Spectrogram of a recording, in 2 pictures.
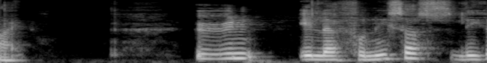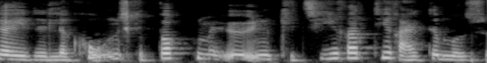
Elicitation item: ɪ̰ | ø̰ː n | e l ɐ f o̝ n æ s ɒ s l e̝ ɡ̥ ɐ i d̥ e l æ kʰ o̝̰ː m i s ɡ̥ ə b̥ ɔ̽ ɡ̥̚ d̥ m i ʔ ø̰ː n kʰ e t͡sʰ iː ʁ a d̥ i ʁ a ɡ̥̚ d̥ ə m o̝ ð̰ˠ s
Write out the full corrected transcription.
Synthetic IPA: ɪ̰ | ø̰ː n | e l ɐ f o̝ n i s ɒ s l e̝ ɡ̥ ɐ i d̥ e l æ kʰ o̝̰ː n i s ɡ̥ ə b̥ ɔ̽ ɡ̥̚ d̥ m e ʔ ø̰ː n kʰ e t͡sʰ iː ʁ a d̥ i ʁ a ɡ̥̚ d̥ ə m o̝ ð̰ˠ s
